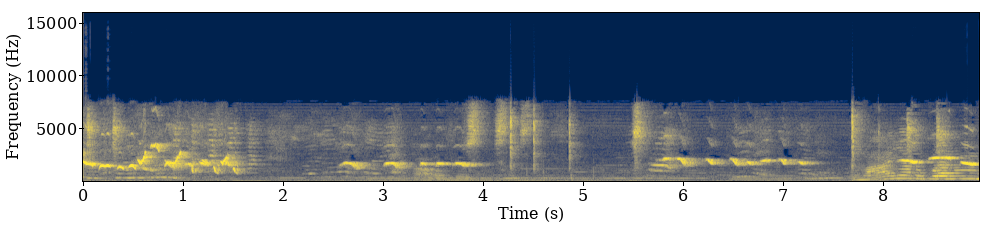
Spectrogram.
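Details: Champion white-rumped shama in rolling gacor song: warbled phrases, a pause, short repeated whistles and chatter, then a stuttering run of level notes and a rising low whistle.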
